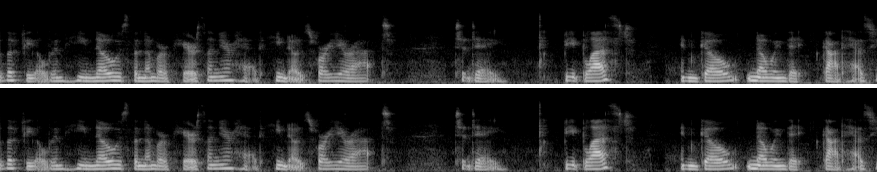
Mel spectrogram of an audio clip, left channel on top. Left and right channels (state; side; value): normal; both; correlation 0.92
